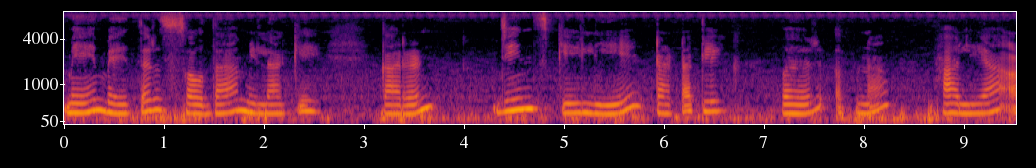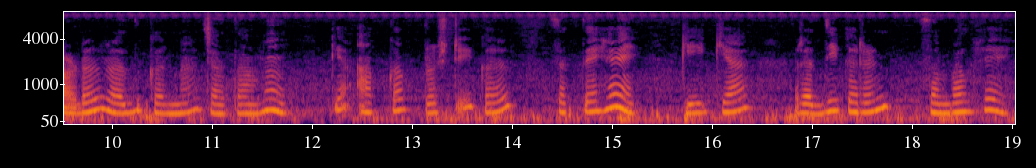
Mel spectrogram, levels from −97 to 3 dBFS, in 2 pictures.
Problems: constant background noise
